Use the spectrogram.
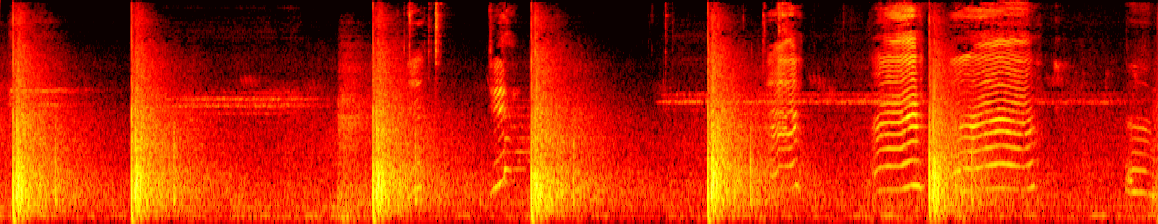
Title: Baby starts crying unexpectedly as loud skyshot noises fill the air sudden sounds disturb the baby.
